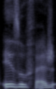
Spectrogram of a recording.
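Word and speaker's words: œsophage: Donc le « e » dans l'eau, quand c'est suivi par une consonne, se prononce « é ». On devrait dire « estrogène »,« ésophage », etc.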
